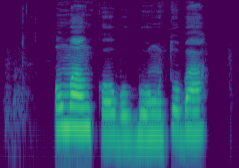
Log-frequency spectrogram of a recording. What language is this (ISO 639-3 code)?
yor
